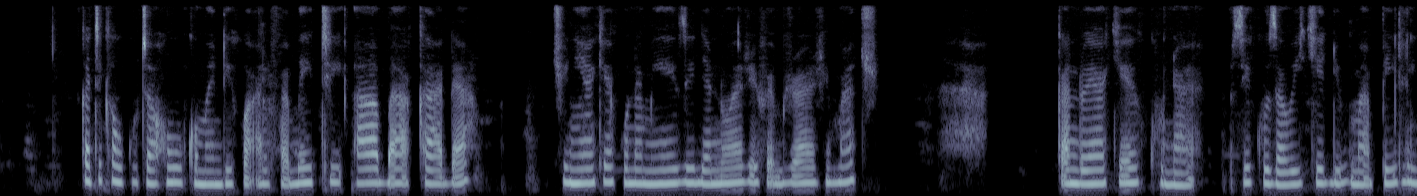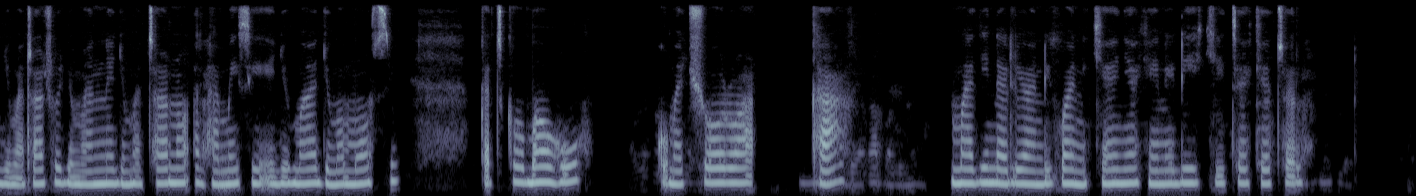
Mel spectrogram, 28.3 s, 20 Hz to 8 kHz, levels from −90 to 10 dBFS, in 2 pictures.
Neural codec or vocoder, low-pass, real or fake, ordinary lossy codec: none; 7.2 kHz; real; MP3, 64 kbps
